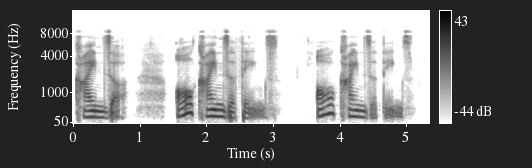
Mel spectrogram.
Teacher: a consonant you don't have to say the V you can just drop it and say uh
